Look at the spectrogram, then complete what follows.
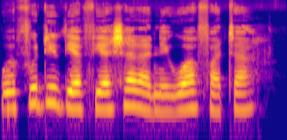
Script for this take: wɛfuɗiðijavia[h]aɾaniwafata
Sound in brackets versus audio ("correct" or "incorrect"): incorrect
